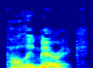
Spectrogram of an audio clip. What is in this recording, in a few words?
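"polymeric", British English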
